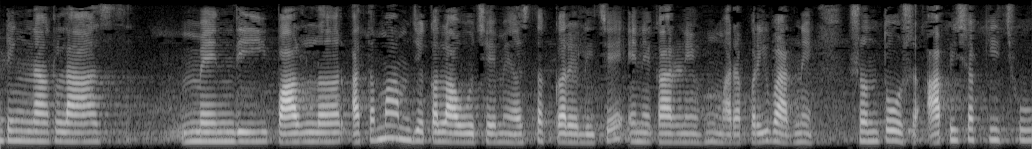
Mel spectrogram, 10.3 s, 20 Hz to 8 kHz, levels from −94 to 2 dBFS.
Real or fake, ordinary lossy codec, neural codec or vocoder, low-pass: real; MP3, 32 kbps; none; 7.2 kHz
